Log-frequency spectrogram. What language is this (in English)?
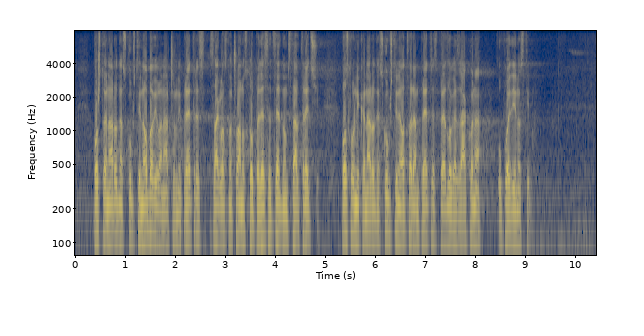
Serbian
